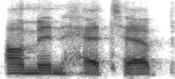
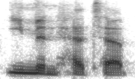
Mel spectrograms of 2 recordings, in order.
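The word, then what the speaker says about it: Amenhotep: And what's happening there is that the Amenhetep version, or Emenhetep, I guess, is a sort of artificial pronunciation of just the consonants with vowels thrown in, kind of dummy vowels wherever necessary. And that's done in order to be scientific.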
